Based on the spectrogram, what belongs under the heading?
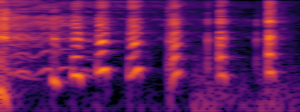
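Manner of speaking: high, breaking giggle; real high-pitched relieved laugh; nervous laughter. Real, not acted. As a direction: laugh out the tension in high bursts. Relieved laughter after survival.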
